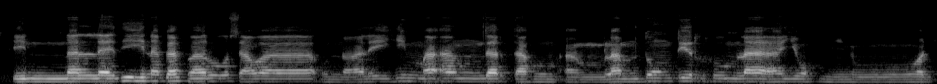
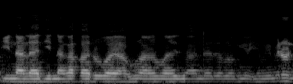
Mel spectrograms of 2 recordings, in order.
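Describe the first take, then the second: First: It is recited slowly and deliberately. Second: It is recited quickly and compressed. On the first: "kalau seumpama pelan ya Mbak" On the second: "Ada yang cepat"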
